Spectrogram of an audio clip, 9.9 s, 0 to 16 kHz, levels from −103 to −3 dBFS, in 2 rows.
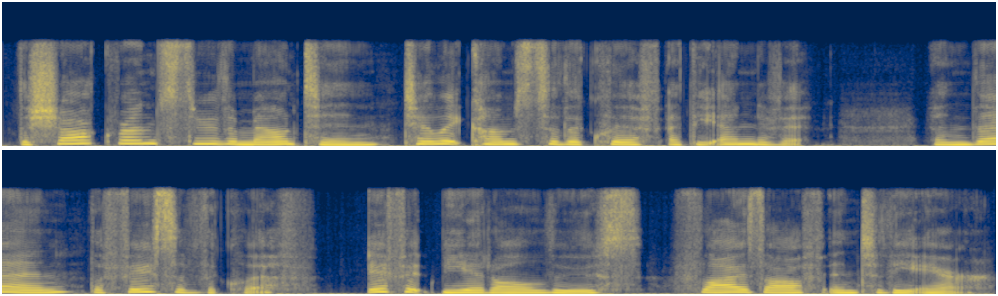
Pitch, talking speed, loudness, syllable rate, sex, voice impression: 255 Hz, 210 wpm, -15 LUFS, 4.5 syllables/s, female, very feminine, very young, very thin, slightly tensed, slightly weak, very bright, very soft, very clear, very fluent, slightly raspy, very cute, intellectual, very refreshing, sincere, very calm, very friendly, very reassuring, very unique, very elegant, very sweet, slightly lively, very kind, slightly intense, slightly sharp, modest, very light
